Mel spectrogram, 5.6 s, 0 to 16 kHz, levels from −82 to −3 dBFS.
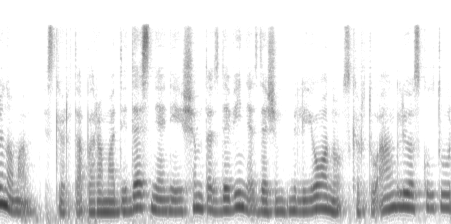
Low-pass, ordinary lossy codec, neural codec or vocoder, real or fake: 10.8 kHz; AAC, 64 kbps; codec, 24 kHz, 0.9 kbps, DualCodec; fake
